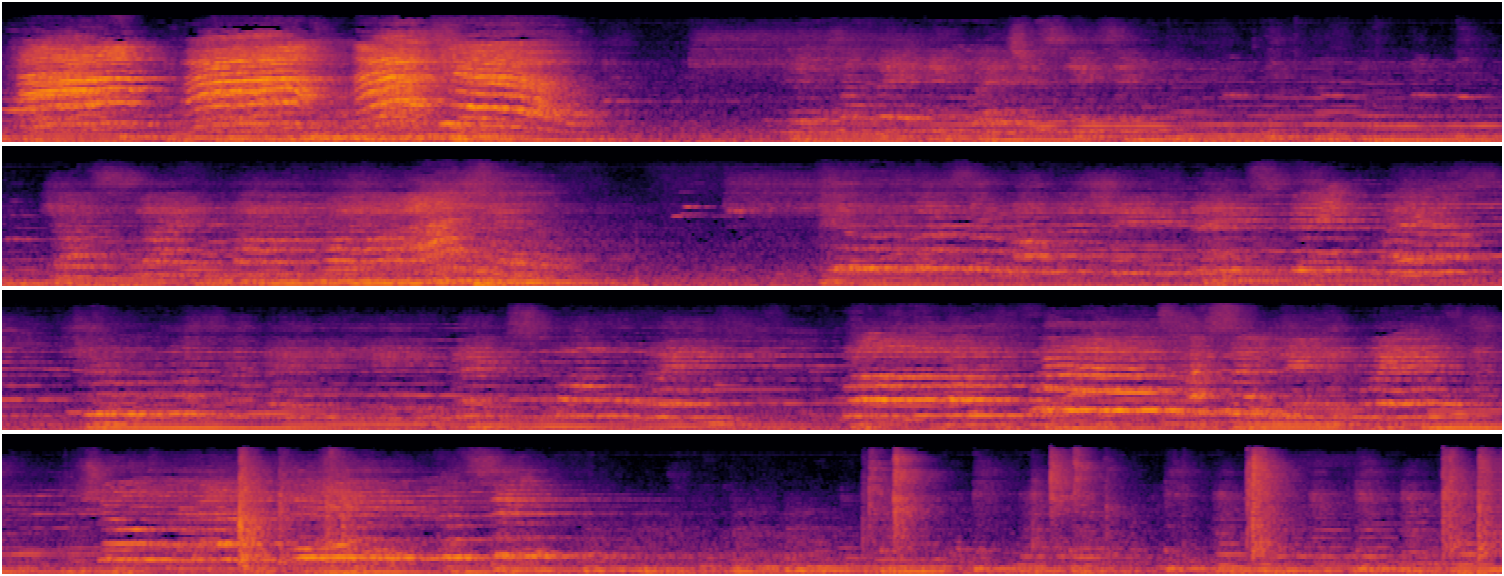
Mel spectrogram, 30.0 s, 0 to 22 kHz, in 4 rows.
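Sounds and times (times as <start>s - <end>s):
children singing together: 0.0s - 3.1s, 3.9s - 6.1s, 7.7s - 10.5s, 11.6s - 25.6s.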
